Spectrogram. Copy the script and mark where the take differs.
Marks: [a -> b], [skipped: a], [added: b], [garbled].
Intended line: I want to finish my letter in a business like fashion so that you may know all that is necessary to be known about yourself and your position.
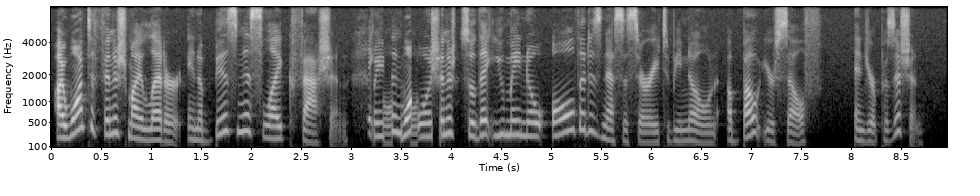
I want to finish my letter in a business like fashion [garbled] so that you may know all that is necessary to be known about yourself and your position.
